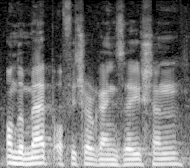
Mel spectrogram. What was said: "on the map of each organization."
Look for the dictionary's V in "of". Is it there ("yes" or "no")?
no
